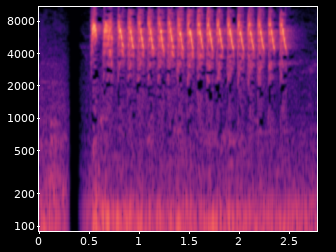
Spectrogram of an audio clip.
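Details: Common iora singing energetically as a lure for birds that are slow to sing: after a brief pause, a rapid, steady trill of about fifteen very high, piercing notes, then quiet.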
